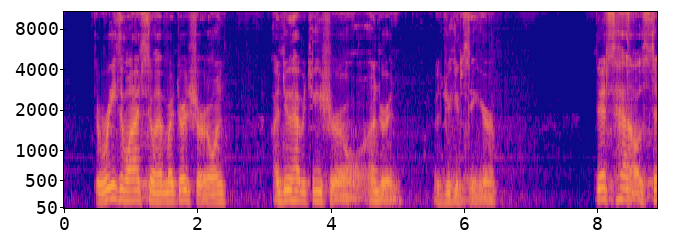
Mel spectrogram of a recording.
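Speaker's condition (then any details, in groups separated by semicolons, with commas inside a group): Cerebral palsy; voice sound affected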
